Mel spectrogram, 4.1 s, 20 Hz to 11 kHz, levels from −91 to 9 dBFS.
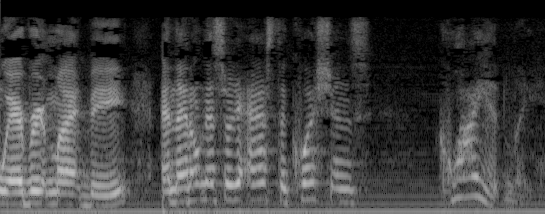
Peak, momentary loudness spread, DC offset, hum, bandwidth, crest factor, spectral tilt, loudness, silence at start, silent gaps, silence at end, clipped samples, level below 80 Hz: -4 dBFS; 17 LU; under 0.1%; none; 8.6 kHz; 18 dB; -4.5 dB/octave; -23 LUFS; 0 s; none; 0 s; under 0.1%; -42 dBFS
